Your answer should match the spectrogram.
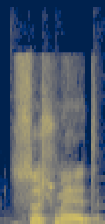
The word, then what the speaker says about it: Susmit: All right, for everybody else, for the world to know, his name does not have the sh sound, it has the s sound.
